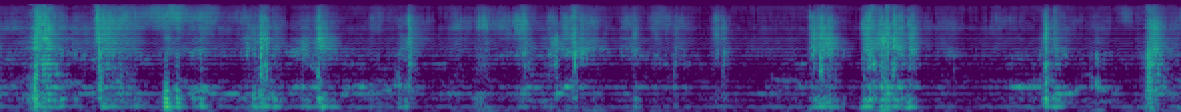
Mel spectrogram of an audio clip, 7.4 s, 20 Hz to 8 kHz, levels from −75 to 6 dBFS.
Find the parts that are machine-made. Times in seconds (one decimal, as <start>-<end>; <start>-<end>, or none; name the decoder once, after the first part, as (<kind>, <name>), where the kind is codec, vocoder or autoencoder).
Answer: 0.0-7.4 (vocoder, BigVGAN v2)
